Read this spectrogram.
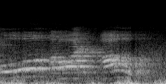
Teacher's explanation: ओ और औ, ये जो हमारे दो वर्ण हैं वो कंठ और ओष्ठ से उच्चारित होते हैं। देखो लिखा है कंठोष्ठम, कंठ और ओष्ठ से।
